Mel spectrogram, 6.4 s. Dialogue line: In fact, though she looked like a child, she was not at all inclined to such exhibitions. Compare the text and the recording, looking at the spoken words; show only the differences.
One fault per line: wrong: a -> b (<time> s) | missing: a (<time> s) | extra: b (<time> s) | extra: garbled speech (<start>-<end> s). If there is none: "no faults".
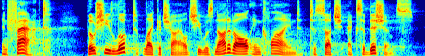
no faults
